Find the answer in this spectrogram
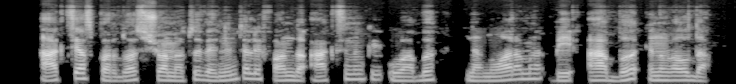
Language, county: Lithuanian, Šiauliai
